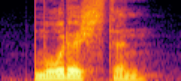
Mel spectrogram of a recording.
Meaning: 1. superlative degree of modisch 2. inflection of modisch: strong genitive masculine/neuter singular superlative degree
- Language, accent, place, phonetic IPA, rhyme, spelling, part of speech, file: German, Germany, Berlin, [ˈmoːdɪʃstn̩], -oːdɪʃstn̩, modischsten, adjective, De-modischsten.ogg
